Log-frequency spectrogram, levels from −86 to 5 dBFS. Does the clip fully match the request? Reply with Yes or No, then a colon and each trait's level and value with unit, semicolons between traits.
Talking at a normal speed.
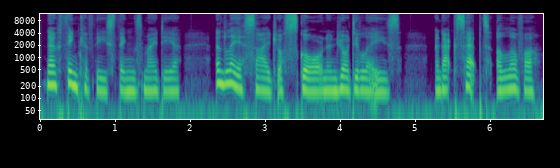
Yes: average, 170 wpm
